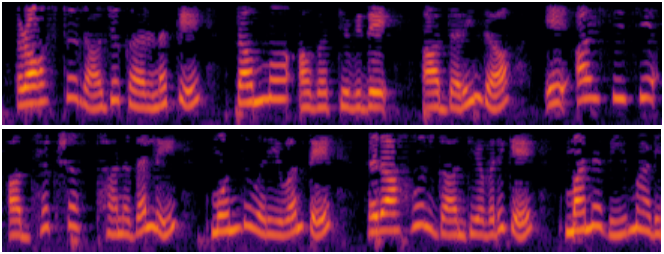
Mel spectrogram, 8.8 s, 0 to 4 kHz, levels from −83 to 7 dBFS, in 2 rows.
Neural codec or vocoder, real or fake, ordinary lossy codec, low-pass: none; real; none; 3.6 kHz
